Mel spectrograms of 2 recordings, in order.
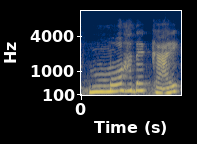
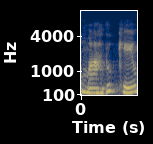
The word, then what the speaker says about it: Mordecai: tinha um primo chamado Mordecai ou mardoqueu né são as duas As duas pronúncias estão certas Então ela foi cuidada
